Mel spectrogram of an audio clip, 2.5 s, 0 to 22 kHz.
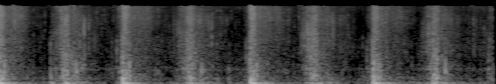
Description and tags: grass loop short
fast footsteps on grass for a video-game (non-realistic).
MKH60-> ULN-2.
